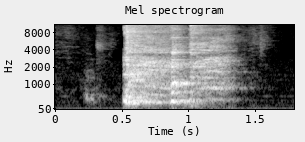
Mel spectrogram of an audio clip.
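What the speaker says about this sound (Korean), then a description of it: "기침 계속 나와요" A teacher's cough, a single harsh burst that rasps for close to a second, loud and close, with no talk over it.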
